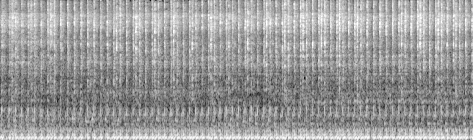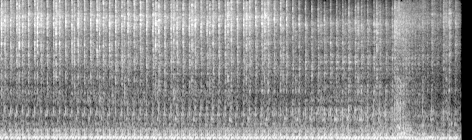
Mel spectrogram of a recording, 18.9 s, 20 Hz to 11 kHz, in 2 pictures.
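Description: Harley-Davidson Sportster's air-cooled V-twin, freshly bored to 1275 cc with a new top end, running steadily at idle just after a cold start, with the choke pulled out a tiny bit, during its break-in heat cycle.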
